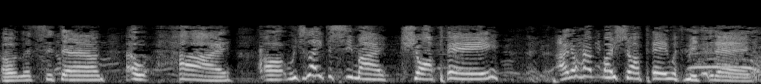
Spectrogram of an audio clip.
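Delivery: snooty rich-person voice. Mocking people in the Hamptons: snooty rich person impression. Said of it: "his impression of rich, snooty people".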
